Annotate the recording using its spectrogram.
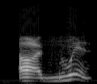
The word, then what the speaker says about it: Nguyen: It's Nguyen. I just learned how to pronounce it myself.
